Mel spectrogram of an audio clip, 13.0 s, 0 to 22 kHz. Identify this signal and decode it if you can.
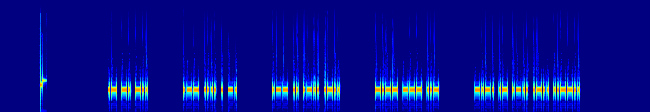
Morse code, heard as a keyed tone, about 36 wpm, 700 Hz. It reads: AND WHEN WILL YOU CALL?
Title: 3x Word-Spacing - Sentences from Top 100 Words - 35wpm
